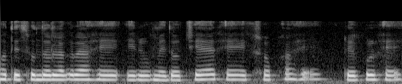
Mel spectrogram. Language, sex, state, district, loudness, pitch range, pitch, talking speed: Hindi, female, Chhattisgarh, Sukma, -14 LUFS, 210-225 Hz, 220 Hz, 255 wpm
